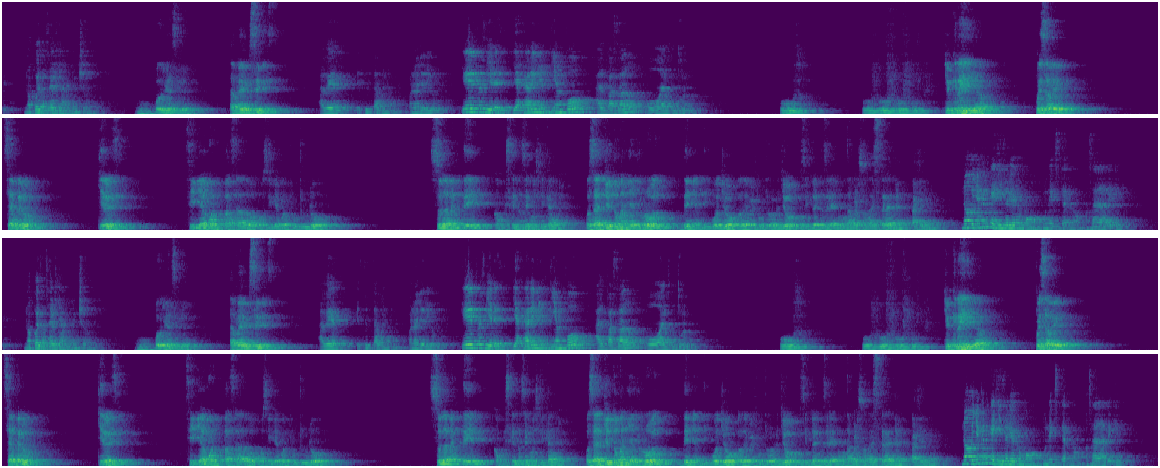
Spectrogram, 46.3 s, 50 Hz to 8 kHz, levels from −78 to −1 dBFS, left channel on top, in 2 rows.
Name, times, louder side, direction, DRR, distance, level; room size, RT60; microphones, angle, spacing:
voice 1, 0.4-1.8 4.7-5.0 6.3-6.8 7.1-8.7 9.2-11.6 11.9-13.8 42.3-45.5, right 2 dB, 25° right, 1 dB, 0.4 m, -35 dB
voice 2, 2.7-3.7 4.6-5.3 15.6-16.0 17.2-18.3 18.8-19.7 20.7-21.2 23.2-23.8 25.0-25.5 26.8-29.5 31.7-32.7 33.0-34.3 34.8-36.3 36.6-41.7, right 1 dB, 75° right, -6 dB, 1.3 m, -28 dB
6.7 x 2.2 x 2.7 m, 1.5 s
head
